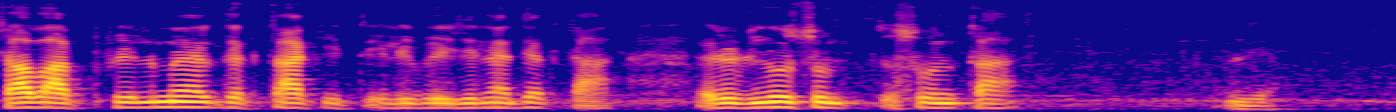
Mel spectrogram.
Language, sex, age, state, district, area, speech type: Maithili, male, 60+, Bihar, Madhubani, rural, spontaneous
